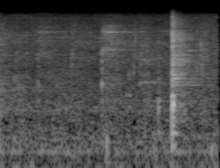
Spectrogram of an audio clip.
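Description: Faint outdoor background with a single sharp click near the end.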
